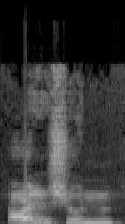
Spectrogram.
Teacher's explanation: را ساکن سے پہلے حرف پر زبر ہے، لہٰذا اس را کو بھی ہم پر پڑھیں گے، یعنی تفخیم کریں گے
